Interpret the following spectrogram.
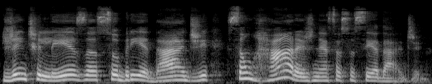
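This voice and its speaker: This Brazilian woman teaching English online reads lyrics deliberately and slowly, then translates them. She has a mid-range, expressive voice with a breathy edge.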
